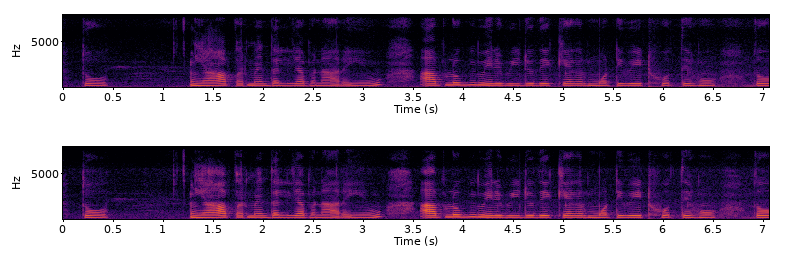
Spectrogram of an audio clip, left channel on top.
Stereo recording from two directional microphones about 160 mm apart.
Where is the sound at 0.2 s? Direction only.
5° right (ahead or behind).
